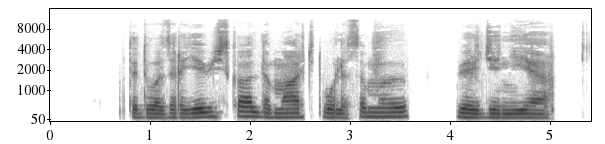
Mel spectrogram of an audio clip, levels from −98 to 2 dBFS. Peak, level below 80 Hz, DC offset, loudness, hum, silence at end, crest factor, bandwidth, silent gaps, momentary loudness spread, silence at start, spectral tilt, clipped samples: -10 dBFS; -70 dBFS; under 0.1%; -27 LUFS; none; 0.4 s; 18 dB; 11.5 kHz; 2.64-2.68 s, 3.60-3.71 s, 3.78-4.05 s; 8 LU; 0.8 s; -6.5 dB/octave; under 0.1%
